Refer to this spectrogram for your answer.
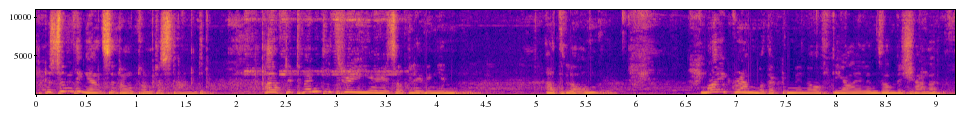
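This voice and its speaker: A woman with a Dublin accent, medium pitch, very wide pitch swings and very even loudness, over noticeable background noise. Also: moderate pace. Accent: Dublin Irish. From Ireland, Dublin. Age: 60s. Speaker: activist. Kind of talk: protest speech.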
